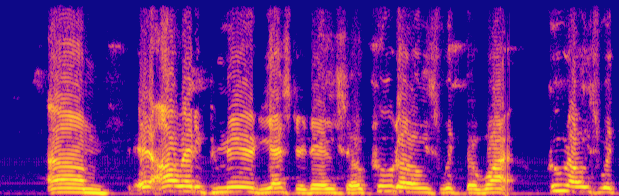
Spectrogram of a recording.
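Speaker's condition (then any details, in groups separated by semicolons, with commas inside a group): Cerebral palsy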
